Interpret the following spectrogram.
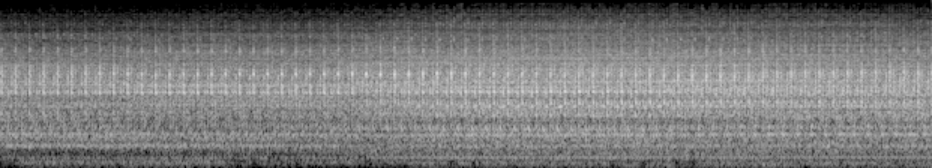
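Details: Kia Ceed engine knock: crisp, regular clacking of about three ticks a second over the idle, coming from the top end of the engine; cause suspected, not confirmed.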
